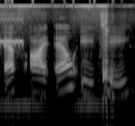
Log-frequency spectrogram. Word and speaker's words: filet: If you're speaking about meat cookery, the first word, F-I-L-E-T, it's pronounced filet.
